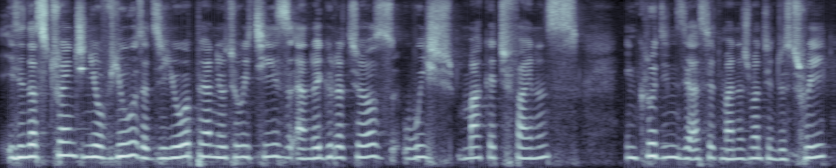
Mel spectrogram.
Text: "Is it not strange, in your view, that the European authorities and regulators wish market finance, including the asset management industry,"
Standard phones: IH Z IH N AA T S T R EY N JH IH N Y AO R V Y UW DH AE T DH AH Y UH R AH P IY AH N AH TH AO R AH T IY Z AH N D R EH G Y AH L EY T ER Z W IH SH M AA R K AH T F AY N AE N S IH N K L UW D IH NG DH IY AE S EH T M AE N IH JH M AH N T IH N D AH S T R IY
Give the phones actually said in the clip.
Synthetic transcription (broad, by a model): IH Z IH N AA S T R EY N JH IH N Y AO V Y UW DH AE T DH AH Y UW R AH P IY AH N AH T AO R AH T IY Z AH N D R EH G Y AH L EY T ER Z W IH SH M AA K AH T F AY N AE N S IH N K L UW D IH NG DH IY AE S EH T M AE N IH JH M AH N T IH N D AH S T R IY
